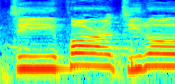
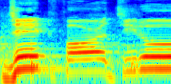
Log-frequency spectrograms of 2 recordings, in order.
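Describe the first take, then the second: First: The letter is said as zee. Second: The letter is said as zed. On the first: "অথবা বলতে পারি জি for zero" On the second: "আমরা এখানে বলে থাকি জেড"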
